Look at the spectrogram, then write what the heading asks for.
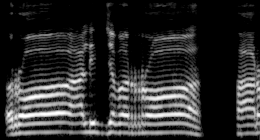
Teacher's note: আলিফ মাদ্দাকে এক আলিফ পরিমাণ টান দিয়ে পড়তে হবে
